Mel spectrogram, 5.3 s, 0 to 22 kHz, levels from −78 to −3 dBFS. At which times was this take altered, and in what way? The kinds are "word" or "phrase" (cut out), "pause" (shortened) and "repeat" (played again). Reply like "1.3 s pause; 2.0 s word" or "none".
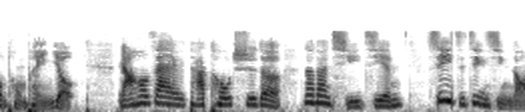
none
